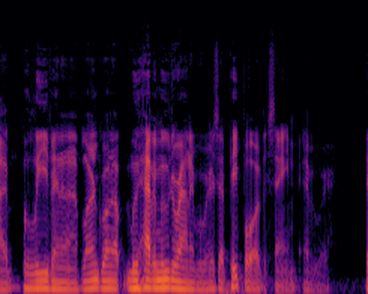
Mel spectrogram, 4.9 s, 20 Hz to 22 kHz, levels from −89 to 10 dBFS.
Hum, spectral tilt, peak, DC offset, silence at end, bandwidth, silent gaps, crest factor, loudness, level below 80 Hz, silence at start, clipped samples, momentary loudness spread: none; -7 dB/octave; -6 dBFS; under 0.1%; 0 s; 10.5 kHz; none; 24 dB; -30 LUFS; -54 dBFS; 0 s; under 0.1%; 16 LU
